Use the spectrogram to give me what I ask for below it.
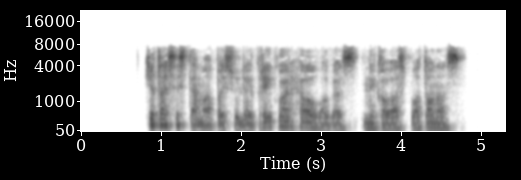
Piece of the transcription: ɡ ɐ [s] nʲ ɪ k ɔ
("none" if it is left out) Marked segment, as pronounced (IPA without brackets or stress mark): s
